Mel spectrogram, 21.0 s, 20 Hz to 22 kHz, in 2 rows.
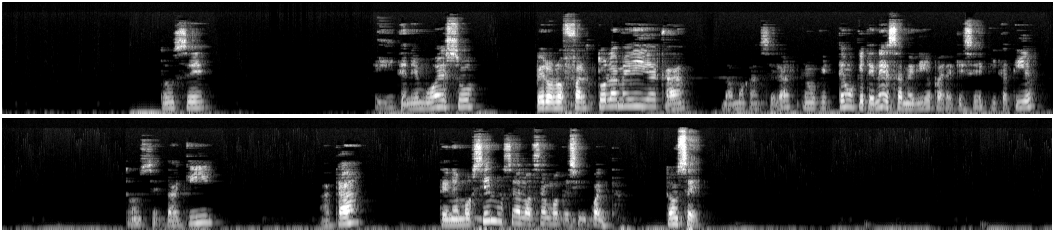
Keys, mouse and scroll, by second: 0.0 click, 0.8 click, 7.4 click, 7.6 click, 18.8 click.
